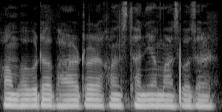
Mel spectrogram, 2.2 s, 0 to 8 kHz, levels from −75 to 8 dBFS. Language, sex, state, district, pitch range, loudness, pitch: Assamese, male, Assam, Hailakandi, 110-115 Hz, -18 LUFS, 115 Hz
